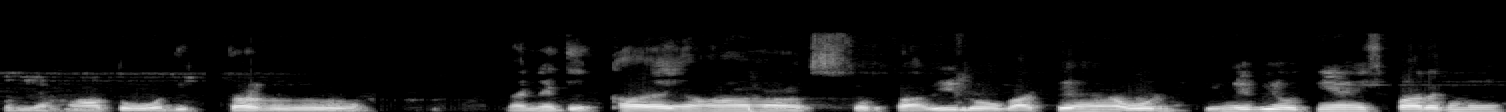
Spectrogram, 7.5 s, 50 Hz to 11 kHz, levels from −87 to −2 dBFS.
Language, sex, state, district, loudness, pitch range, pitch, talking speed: Hindi, male, Uttar Pradesh, Jyotiba Phule Nagar, -16 LUFS, 140-175 Hz, 150 Hz, 165 wpm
